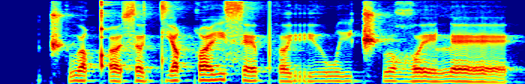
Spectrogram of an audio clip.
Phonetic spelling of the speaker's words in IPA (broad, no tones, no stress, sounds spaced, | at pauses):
t͡ʃʼ u qʼ u s ʌ tʲ ʌ qʷ i s ɛ pʰ ʌ rʲ ɯ w i t͡ʃʼ u ʁʷ e l ɛ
